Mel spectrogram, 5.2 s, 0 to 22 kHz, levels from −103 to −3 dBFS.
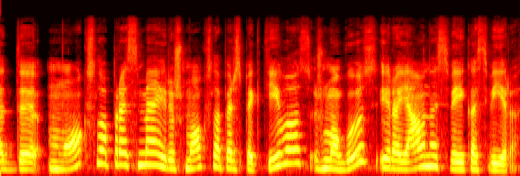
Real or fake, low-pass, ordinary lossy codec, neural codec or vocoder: real; 14.4 kHz; AAC, 96 kbps; none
